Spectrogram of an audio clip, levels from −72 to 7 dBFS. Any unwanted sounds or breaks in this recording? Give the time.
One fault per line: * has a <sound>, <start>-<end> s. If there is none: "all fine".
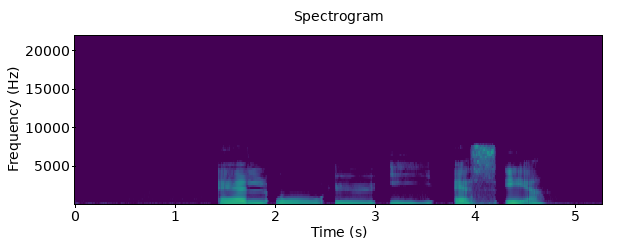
all fine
